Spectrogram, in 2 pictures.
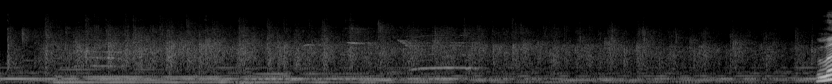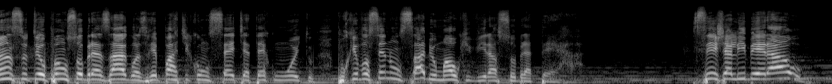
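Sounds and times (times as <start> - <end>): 
audience applause: 0.0 - 8.8
sustained low musical tones: 0.0 - 16.6
speech: 8.2 - 14.2, 15.4 - 16.5.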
